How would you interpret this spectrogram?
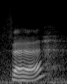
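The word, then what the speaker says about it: phở: The day before I had fur, which is a way that Vietnamese locals say faux, which of course they know, they know what they're saying because it's in Vietnamese.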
